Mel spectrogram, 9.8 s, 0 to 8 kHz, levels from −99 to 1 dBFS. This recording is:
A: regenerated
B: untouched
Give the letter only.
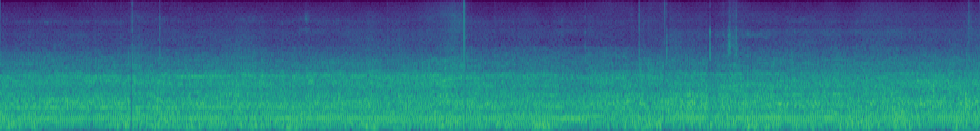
A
